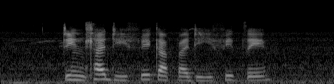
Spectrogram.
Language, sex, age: Southern Sotho, female, 20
